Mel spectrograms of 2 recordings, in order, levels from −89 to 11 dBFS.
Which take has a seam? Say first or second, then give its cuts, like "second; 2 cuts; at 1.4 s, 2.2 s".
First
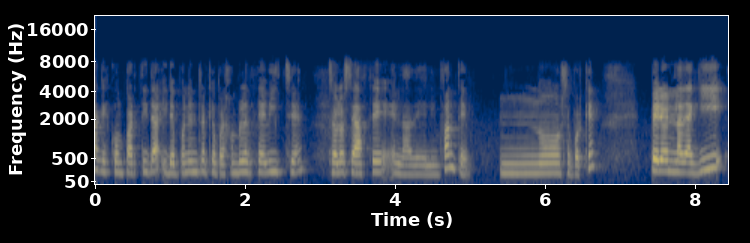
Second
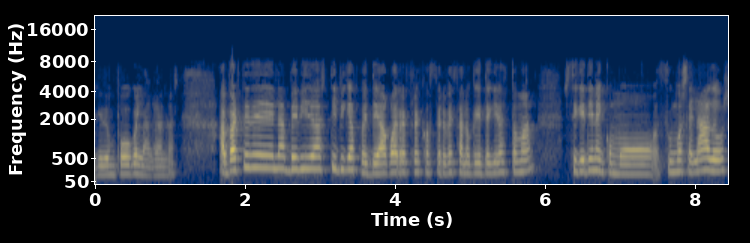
first; 2 cuts; at 1.5 s, 3.1 s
